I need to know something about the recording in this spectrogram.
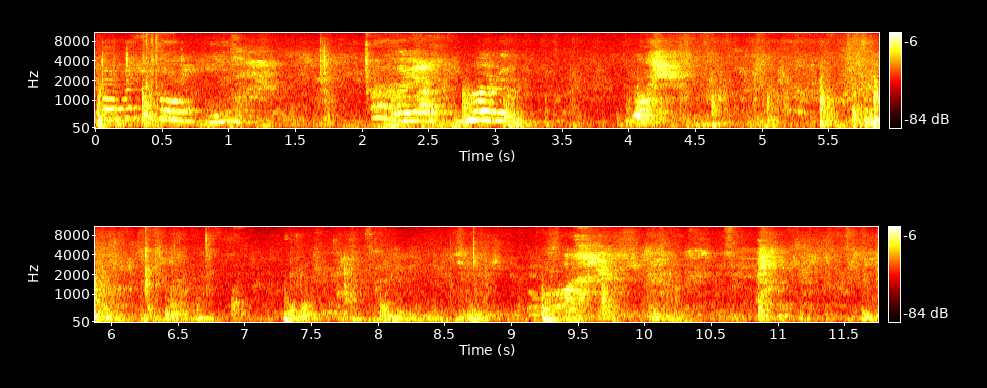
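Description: Wet cloth swishes and splashes in a wooden tub.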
